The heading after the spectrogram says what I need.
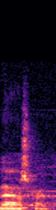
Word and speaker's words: Askren: Mainly because Ben Askren has no hands.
